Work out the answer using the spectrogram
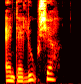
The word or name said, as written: andalusier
